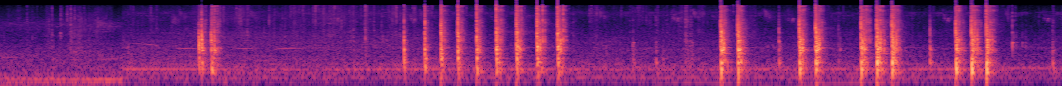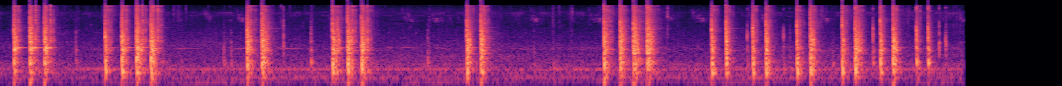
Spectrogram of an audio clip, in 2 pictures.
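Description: Claw hammer striking a wooden block held against damp bentonite refractory mix in a wooden form, in quick bursts of two to five sharp knocks with short pauses between them. The mix is being tamped into a more rectangular shape.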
